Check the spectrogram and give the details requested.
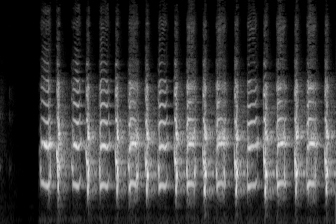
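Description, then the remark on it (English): An imitated turkey hen call, practicing the transitions of yelps: after a brief silence, a steady run of about sixteen quick, raspy yelping notes at a mid-high pitch, evenly paced and fairly loud, with no talking. “And you hear hens do it all the time”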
